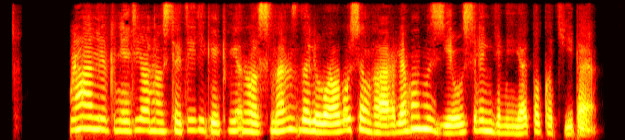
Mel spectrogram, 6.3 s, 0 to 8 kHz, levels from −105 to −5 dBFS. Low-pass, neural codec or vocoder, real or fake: 7.2 kHz; codec, 16 kHz in and 24 kHz out, 0.6 kbps, FireRedTTS-2 codec; fake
